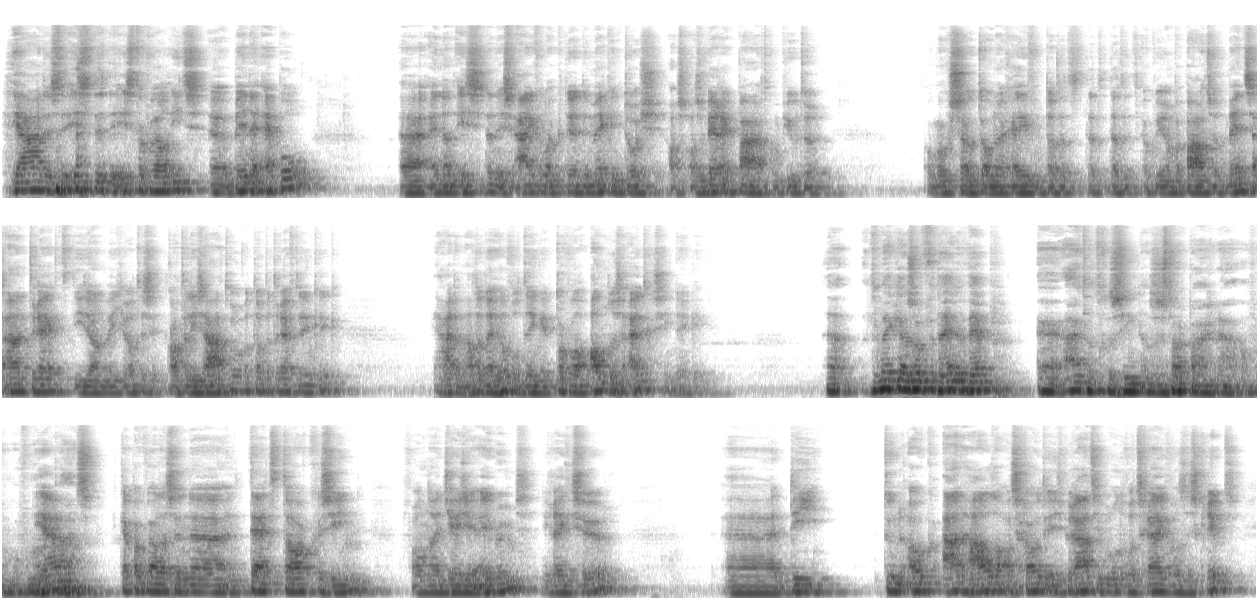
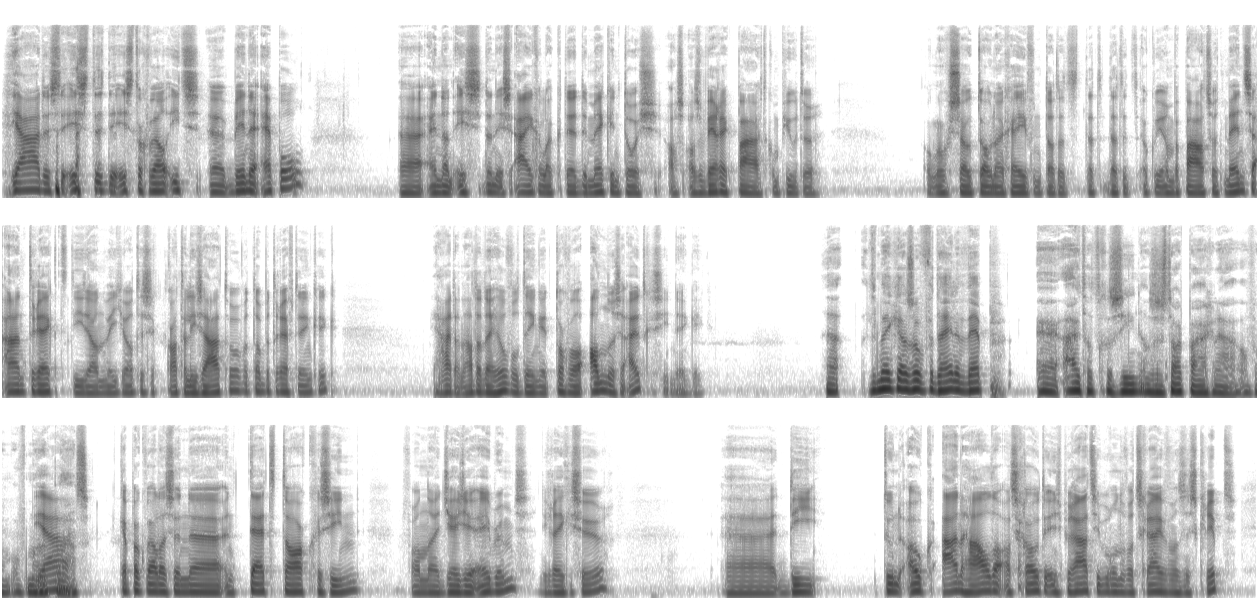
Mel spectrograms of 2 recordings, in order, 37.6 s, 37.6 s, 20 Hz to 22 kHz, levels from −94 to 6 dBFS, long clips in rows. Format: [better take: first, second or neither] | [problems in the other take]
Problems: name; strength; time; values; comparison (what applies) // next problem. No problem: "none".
second | off-mic speech; far // room echo; slight; dies away in 0.4 s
